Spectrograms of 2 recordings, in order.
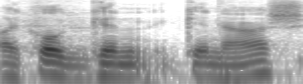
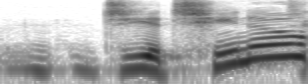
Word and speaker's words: Giacchino: Michael Ganache? Michael Giacchino. Giacchino? Okay. Did better than It's me. an Italian name.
